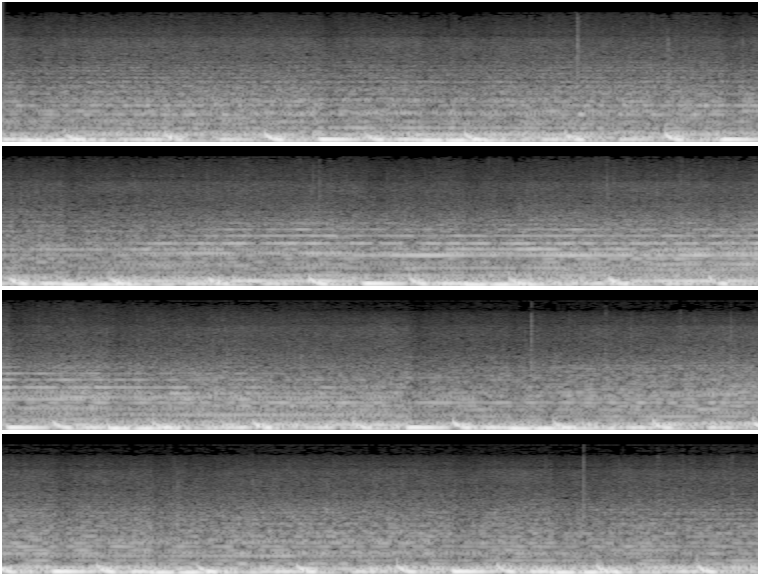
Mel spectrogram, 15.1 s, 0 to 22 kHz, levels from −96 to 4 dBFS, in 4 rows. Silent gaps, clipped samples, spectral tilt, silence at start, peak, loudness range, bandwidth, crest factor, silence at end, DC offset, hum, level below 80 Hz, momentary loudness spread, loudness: none; under 0.1%; -8.5 dB/octave; 0 s; 0 dBFS; 1 LU; 7.6 kHz; 10 dB; 0 s; under 0.1%; none; -14 dBFS; 4 LU; -13 LUFS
